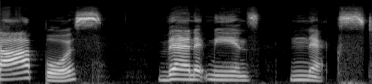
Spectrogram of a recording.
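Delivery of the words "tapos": tapos with stress on first syllable ta-. Explaining how stress changes a word's meaning, saying tapos with stress on first syllable. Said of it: "When the emphasis is on the first syllable".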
